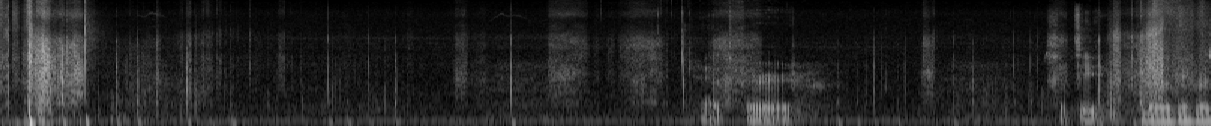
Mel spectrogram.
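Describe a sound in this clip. Soft keyboard taps click on a phone.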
